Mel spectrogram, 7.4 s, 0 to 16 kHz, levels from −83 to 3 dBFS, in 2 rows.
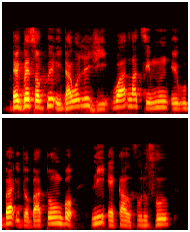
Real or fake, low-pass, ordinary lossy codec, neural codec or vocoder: fake; 7.2 kHz; none; codec, 16 kHz, 2 kbps, X-Codec, HuBERT features, trained on LibriSpeech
